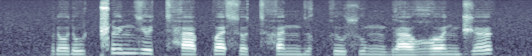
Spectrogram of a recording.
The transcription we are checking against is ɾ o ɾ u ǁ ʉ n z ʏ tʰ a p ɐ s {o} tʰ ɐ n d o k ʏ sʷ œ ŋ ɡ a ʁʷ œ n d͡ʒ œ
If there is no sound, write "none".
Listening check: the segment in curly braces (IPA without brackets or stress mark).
o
